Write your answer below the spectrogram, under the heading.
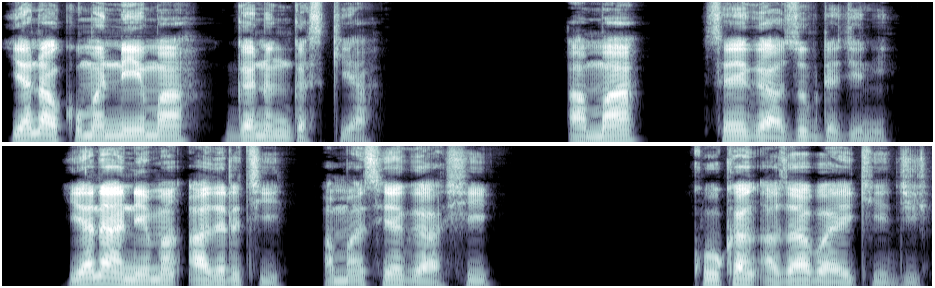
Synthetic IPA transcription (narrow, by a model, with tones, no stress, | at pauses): jɐ˦naː˨kʷʊ˦ma˦neː˦maː˦ɡɐ˦nɪ˦ŋɡɐ˨skʲɪ˦jaː˦ | ʔa˨mːaː˦ | sa˦jɡaː˨zʊ˦bda˨d͡ʒɪ˦niː˦ | jɐ˦naː˨neː˦mɐ˦ŋʔa˦dɐ˦lt͡ʃiː˨ʔa˨mːaː˦sa˦jɡa˨ʃi˦ | kʷoː˦kɐ˦ŋʔa˨zaː˦baː˨jɐ˦kʲʰeː˨d͡ʒi˦ʔ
